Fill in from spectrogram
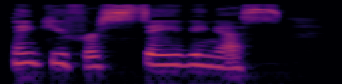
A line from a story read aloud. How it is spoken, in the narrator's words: Miss Queen exclaimed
